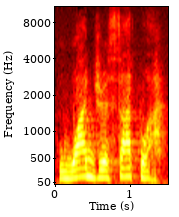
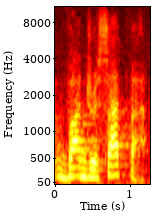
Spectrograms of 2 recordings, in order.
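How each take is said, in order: First: Both consonants are said as W sounds. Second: Both consonants are said as V sounds. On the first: This is the Tibetan pronunciation. "two W's" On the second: This is the Sanskrit pronunciation. "two V's"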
